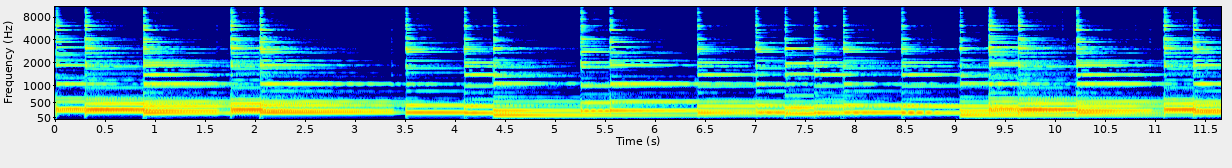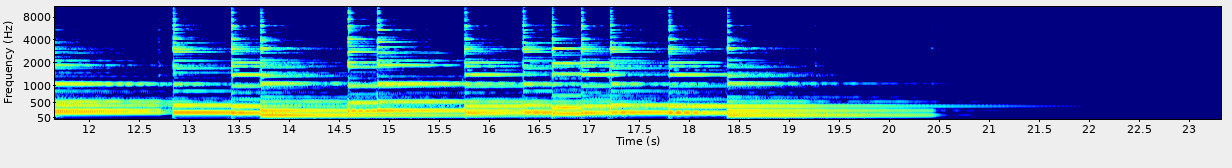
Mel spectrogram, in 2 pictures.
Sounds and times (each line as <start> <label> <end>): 0.0 jazz guitar 20.4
